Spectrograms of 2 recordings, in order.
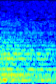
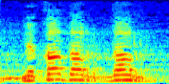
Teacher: ربنا نزلها كده بالدال، انت بتقولها بالضال، بقدر ضر، قدر ما تنفعش، هتقول لي بقدر د ضر بقا د، اذا ابتسمت للدال هتيجي معاك، رجع شفايفك على هيئه ابتسام، شوف الاول بمد شفايفي لقدام بقا وبعدين ارجعها كاني ببتسم بقا د، وبعدين امدها تاني لقدام علشان الراء بقدر.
